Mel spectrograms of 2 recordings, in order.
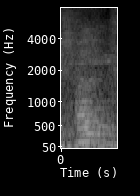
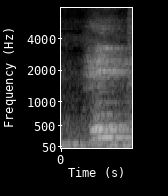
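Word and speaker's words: height: 하이트. 응. 헤이트 아니고 하이트라고 읽어.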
